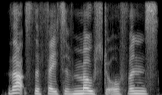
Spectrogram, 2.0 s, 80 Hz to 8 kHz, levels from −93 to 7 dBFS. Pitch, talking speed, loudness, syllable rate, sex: 215 Hz, 175 wpm, -19 LUFS, 3.7 syllables/s, female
